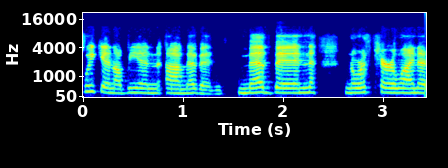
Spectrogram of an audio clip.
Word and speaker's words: Mebane: of course this weekend I'll be in uh Mebane North Carolina it's not babain I've I was mispronouncing it for like a month that's all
